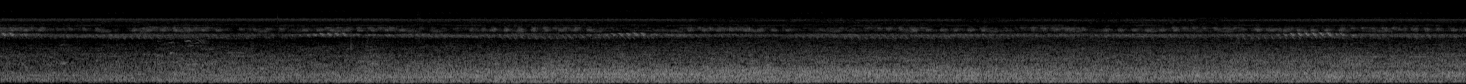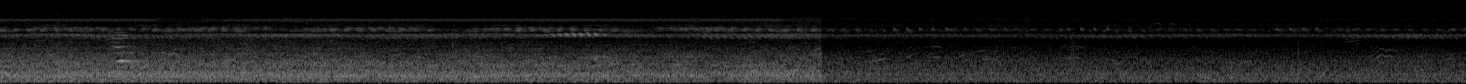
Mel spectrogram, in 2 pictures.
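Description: Distant Shinkansen train passing on the viaduct: a broad rushing noise that swells, holds for several seconds and fades, cut off suddenly near the end. Insects chirp in steady pulsing trills throughout.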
